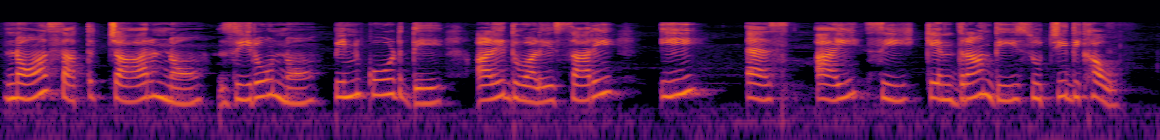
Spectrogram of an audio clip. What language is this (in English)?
Punjabi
